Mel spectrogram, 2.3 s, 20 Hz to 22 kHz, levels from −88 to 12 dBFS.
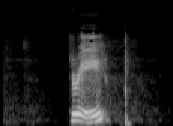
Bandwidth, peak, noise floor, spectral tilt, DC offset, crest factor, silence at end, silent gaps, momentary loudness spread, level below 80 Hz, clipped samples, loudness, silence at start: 7.8 kHz; -4 dBFS; -69 dBFS; -4.5 dB/octave; under 0.1%; 18 dB; 0.6 s; none; 21 LU; -68 dBFS; under 0.1%; -16 LUFS; 0.95 s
